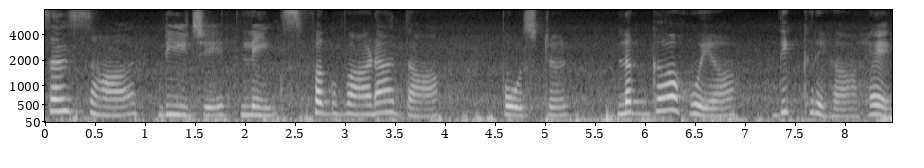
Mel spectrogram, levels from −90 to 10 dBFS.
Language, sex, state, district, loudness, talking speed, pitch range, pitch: Punjabi, female, Punjab, Kapurthala, -19 LUFS, 70 wpm, 220-285 Hz, 240 Hz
